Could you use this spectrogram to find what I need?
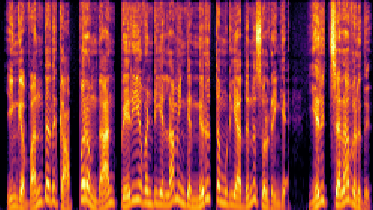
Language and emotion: Tamil, angry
